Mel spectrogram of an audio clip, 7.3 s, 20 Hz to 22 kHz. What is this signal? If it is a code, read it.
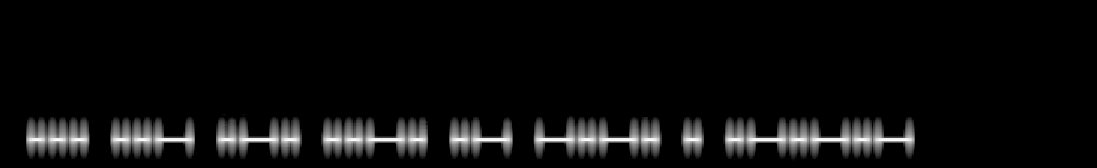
Morse code, heard as a keyed tone, about 17 wpm, 700 Hz. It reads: SURFACE.
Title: Sentences from Top 1000 Words - Review Part 3 - 17wpm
